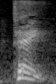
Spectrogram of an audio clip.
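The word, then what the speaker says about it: תה: Because in Hebrew, how do you say tea? Tay, right? Tough and hay.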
